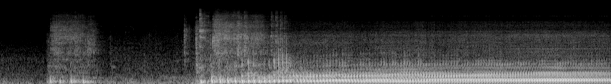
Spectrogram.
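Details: Restored Honda CG125 street scrambler first fire-up: after a couple of attempts it catches and settles into a steady, even single-cylinder putter with no knocks or misses; healthy.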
